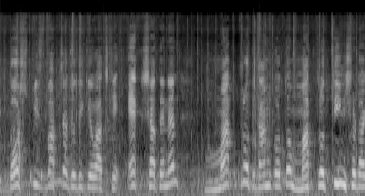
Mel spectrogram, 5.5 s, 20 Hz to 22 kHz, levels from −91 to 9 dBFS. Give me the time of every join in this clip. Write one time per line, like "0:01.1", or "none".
0:03.8

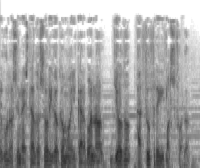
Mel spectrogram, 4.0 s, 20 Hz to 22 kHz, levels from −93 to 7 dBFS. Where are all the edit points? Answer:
0:02.1

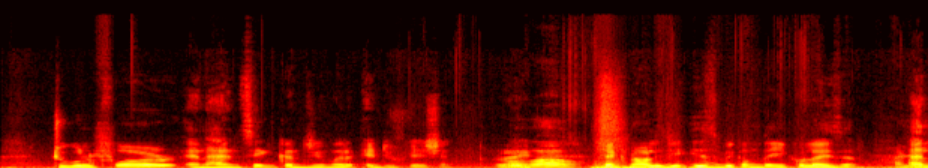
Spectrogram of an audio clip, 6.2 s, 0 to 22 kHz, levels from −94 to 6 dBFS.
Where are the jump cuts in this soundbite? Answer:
0:03.9

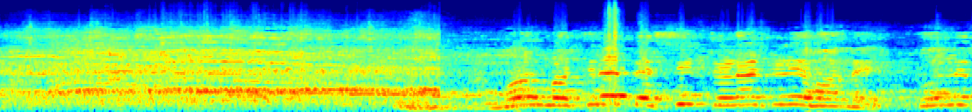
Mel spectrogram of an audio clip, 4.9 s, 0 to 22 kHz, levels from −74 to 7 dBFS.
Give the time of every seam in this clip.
0:02.2

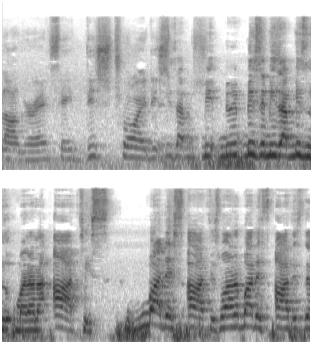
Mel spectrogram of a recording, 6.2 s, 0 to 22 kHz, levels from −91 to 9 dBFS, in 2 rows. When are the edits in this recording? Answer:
0:02.0

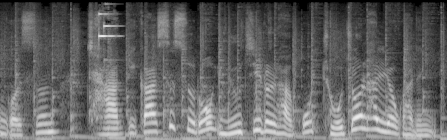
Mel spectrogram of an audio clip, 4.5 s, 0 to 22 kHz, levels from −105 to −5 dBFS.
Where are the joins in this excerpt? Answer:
none

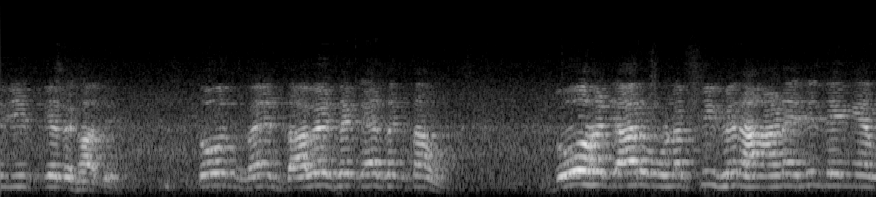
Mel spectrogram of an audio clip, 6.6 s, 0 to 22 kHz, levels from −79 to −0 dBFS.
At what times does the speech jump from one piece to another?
none

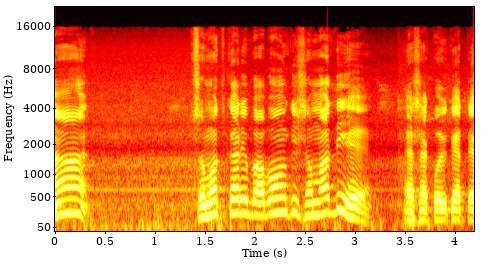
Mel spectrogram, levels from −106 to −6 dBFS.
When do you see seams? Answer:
0:03.3

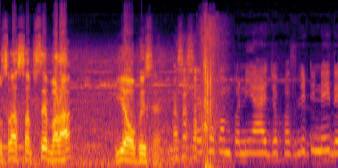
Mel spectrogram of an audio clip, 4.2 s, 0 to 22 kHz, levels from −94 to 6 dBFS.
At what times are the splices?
0:02.5

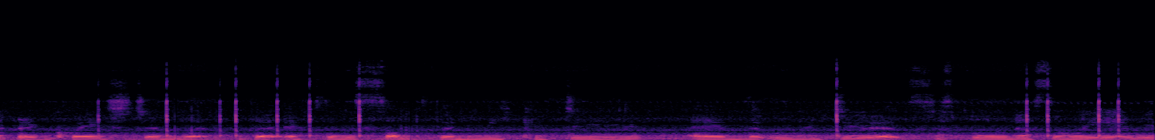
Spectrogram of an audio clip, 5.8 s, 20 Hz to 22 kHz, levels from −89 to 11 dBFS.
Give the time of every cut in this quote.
0:01.1
0:03.3
0:04.6

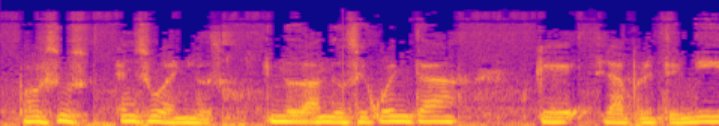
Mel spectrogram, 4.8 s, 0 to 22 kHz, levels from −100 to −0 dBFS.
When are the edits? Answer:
0:01.6

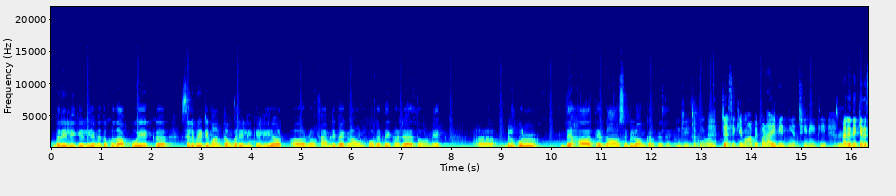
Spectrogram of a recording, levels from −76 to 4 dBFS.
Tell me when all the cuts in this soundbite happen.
0:04.6
0:13.3

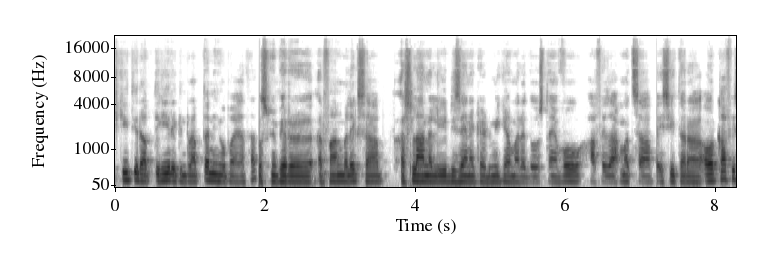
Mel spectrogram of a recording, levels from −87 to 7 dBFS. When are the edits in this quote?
0:02.0
0:03.7
0:07.2

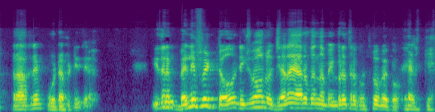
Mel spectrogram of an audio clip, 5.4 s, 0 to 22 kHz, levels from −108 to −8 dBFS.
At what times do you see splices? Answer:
none

